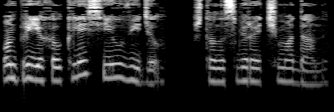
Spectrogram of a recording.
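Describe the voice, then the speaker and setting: A woman narrating an audiobook novel in an even, measured storytelling manner. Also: lowish voice, dry recording, clean studio sound. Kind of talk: scripted narration.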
